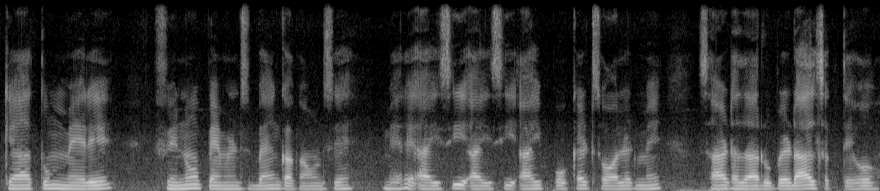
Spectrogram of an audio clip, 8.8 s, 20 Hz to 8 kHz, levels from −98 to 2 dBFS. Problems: none marked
